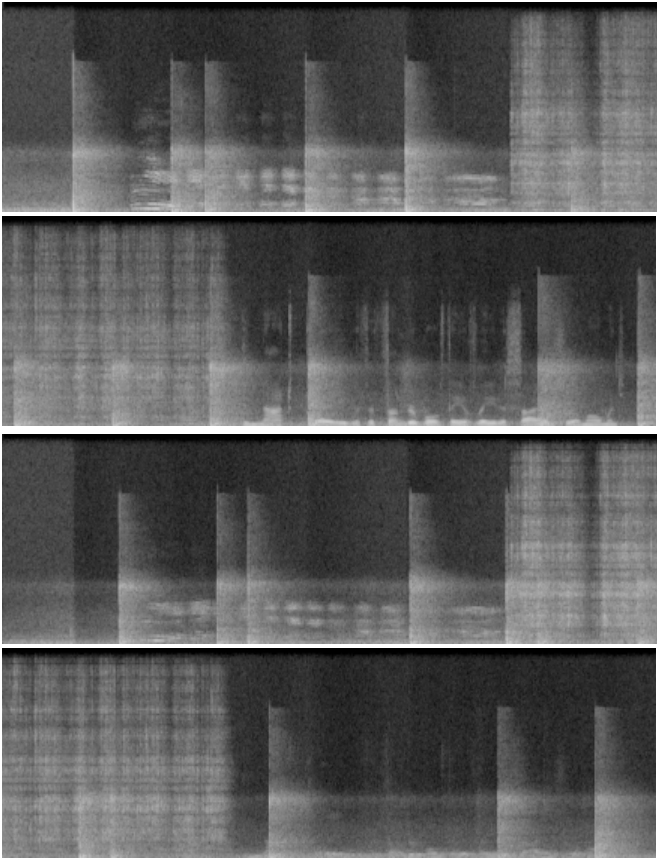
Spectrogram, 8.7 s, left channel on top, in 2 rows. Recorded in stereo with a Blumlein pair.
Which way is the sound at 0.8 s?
45° left.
